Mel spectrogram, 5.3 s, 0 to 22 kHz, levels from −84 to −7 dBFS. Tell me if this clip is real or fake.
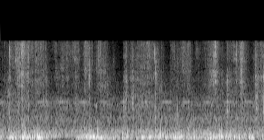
real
